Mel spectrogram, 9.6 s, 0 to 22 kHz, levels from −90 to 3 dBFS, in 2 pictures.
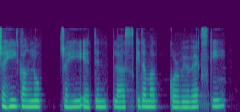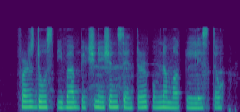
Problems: background sounds at intervals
